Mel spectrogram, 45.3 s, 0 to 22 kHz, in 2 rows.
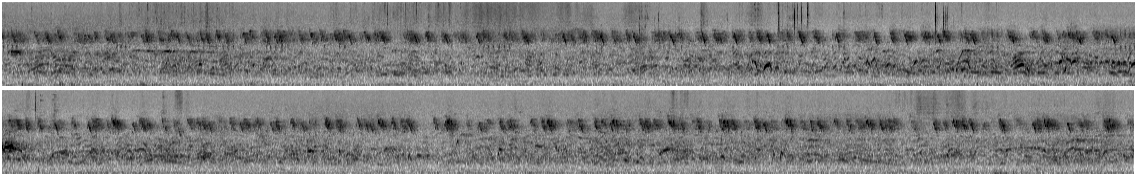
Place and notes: Westufer des Orankesees, Orankestrand, Berlin, Germany - Kids enjoying open air swimming heard from across the lake
Such beautiful warm weather - 28C, sun and blue sky. Kids enjoying open air swimming pools is one of Berlin's definitive summer sounds. Regularly mentioned as a favourite. The loudspeaker announcements reverberate around the lake.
